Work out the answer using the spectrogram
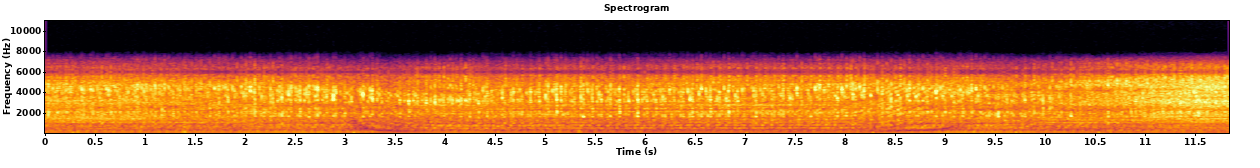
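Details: Atomic 4 inboard engine overhauled last summer (new pistons, rings, valve springs, plugs, wires, higher-flow water pump), run without choke on a test stand for a 17-foot homemade wooden boat, alternator off: steady, even low idle, unchanging beat, no knocks or misses; normal idle.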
